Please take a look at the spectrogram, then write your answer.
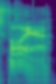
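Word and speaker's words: Feuer: word for fire in Foy in German it's foyer FL FL flam F foyer it's literally fire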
